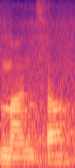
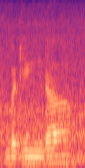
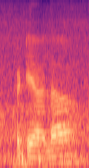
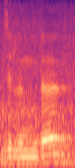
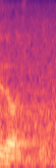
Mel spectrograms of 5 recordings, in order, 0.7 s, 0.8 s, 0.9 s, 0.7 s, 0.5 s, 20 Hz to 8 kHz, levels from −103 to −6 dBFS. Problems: none marked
